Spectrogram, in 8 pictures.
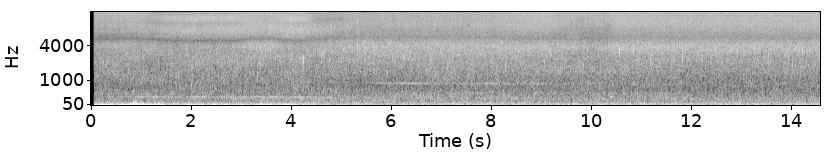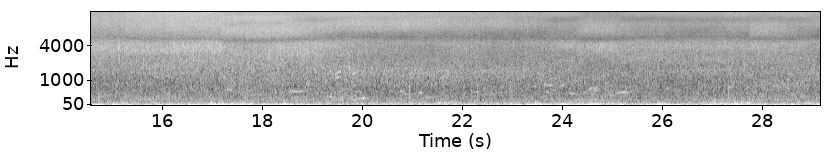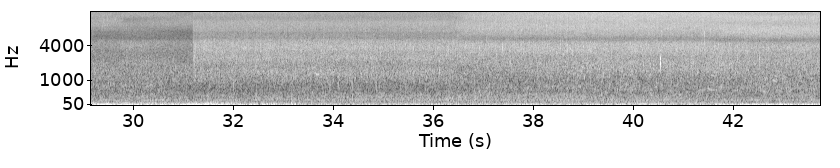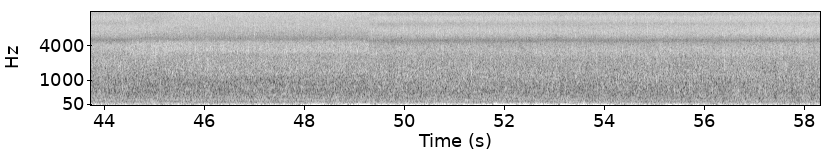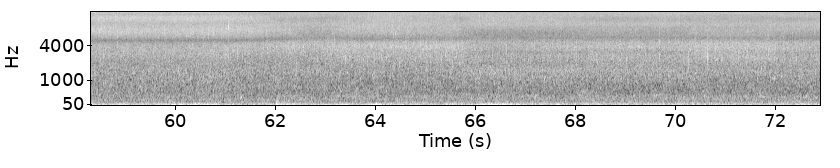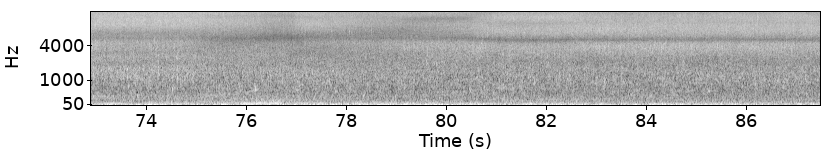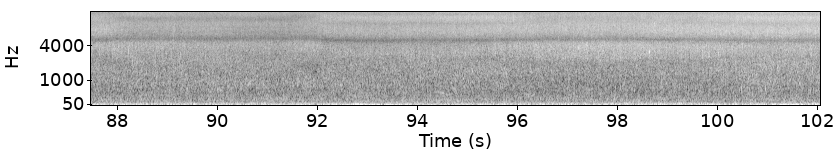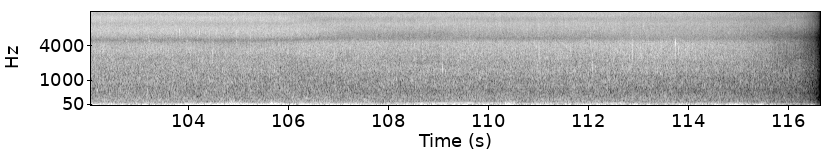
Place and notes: dresden, prager str, sputnik fountain
seventies sculpture fountain in form of a sputnik
soundmap d: social ambiences/ in & outdoor topographic field recordings
parger straße, 17 June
